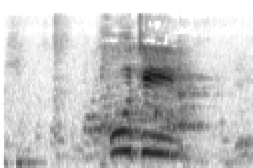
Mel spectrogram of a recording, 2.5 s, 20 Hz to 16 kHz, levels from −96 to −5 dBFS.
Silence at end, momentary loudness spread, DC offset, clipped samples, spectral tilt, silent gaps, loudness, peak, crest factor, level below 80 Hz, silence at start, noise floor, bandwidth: 0.65 s; 16 LU; under 0.1%; under 0.1%; -1.5 dB/octave; none; -15 LUFS; -2 dBFS; 20 dB; -78 dBFS; 0.2 s; -57 dBFS; 11.5 kHz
